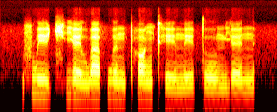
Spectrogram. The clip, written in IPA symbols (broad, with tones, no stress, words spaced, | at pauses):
ʂwe˥˨ɪ̯t͡ɕʰjɛ˥˨lwä˥˨fwə˥˨n pʰɑ˦ŋkʰe˨˩ɪ̯me˦ɪ̯ t̪o˨˦ʊ̯mjɛ˨˦n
